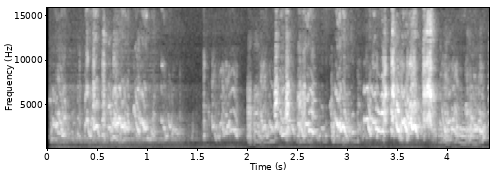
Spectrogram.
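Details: Budgerigars, also called parakeets, playing: dense overlapping chatter of squawky, warbling chirps, pausing briefly near the middle, with a low steady hum underneath.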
